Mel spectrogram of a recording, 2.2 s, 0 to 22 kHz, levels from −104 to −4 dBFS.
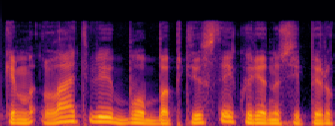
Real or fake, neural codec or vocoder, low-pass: real; none; 10.8 kHz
